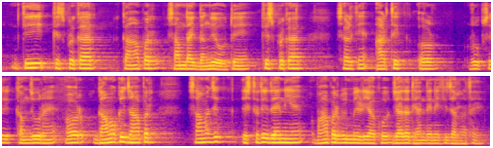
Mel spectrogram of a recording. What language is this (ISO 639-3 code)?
hin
